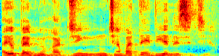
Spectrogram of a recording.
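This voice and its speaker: A middle-aged woman from Brazil, a missionary guest on a podcast, telling stories in a lively way, acting out the voices she quotes and laughing often. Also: medium pitch, brisk, vocal fry. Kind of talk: lively storytelling in a podcast interview.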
